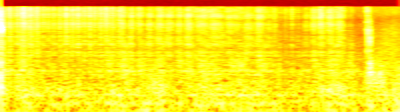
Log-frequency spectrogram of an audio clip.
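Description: Felt-tip marker scribbling back and forth on paper to colour in an area, a faint rapid scratching.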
